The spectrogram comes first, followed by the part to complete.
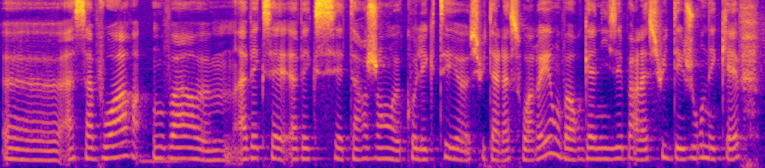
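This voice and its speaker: A woman's voice: medium pitch, steady tone, normal speed, hardly any pauses. Hesitant woman with a mid-range voice. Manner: hesitant, piecemeal phrasing. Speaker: charity organiser. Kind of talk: conversational interview answers.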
